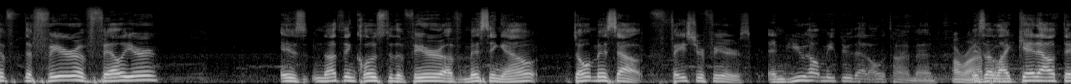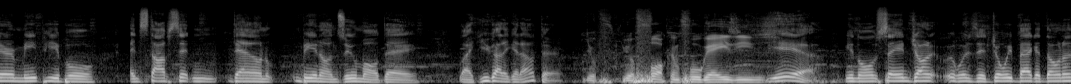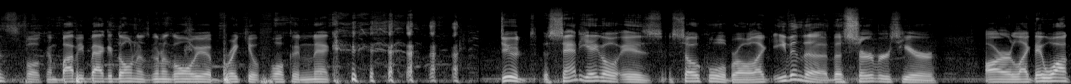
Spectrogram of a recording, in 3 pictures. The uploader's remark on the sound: come to you live from Fig Tree Cafe in Downtown San Diego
